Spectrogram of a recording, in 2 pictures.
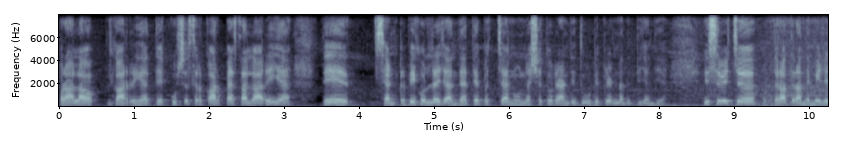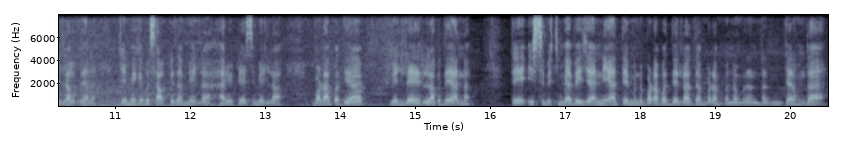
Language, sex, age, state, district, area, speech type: Punjabi, female, 45-60, Punjab, Patiala, urban, spontaneous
